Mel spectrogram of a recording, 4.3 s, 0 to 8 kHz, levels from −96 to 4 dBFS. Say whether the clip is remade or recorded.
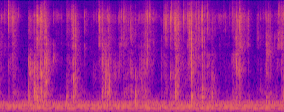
recorded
